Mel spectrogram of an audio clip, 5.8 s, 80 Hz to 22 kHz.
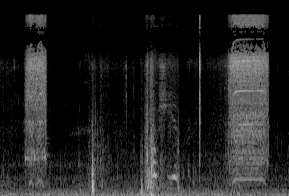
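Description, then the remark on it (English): Two short, loud bursts of a Craftsman power impact drill whirring as it breaks loose an oil pan bolt with a 15 millimeter socket on an adapter, separated by a few seconds of quieter clanks and faint mumbled voices. “That sumbitch broke the bolt loose.”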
